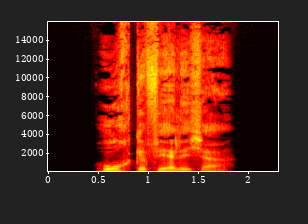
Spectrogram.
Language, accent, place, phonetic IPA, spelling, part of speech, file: German, Germany, Berlin, [ˈhoːxɡəˌfɛːɐ̯lɪçɐ], hochgefährlicher, adjective, De-hochgefährlicher.ogg
- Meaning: inflection of hochgefährlich: 1. strong/mixed nominative masculine singular 2. strong genitive/dative feminine singular 3. strong genitive plural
